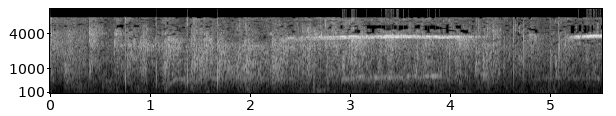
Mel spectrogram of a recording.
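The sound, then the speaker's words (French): An audience in the MONUSCO conference hall in Kinshasa applauds during a live broadcast, a dense, steady wash of many hands clapping that swells slightly louder toward the end, with a thin high whistling tone running through it. “Aujourd'hui, nous sommes en direct de la salle des conférences de la MONUSCO ETEX Africa, ici à Kinshasa, sous vos applaudissements.”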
